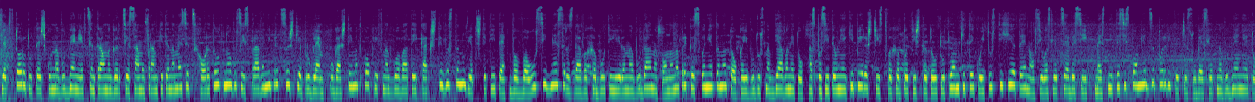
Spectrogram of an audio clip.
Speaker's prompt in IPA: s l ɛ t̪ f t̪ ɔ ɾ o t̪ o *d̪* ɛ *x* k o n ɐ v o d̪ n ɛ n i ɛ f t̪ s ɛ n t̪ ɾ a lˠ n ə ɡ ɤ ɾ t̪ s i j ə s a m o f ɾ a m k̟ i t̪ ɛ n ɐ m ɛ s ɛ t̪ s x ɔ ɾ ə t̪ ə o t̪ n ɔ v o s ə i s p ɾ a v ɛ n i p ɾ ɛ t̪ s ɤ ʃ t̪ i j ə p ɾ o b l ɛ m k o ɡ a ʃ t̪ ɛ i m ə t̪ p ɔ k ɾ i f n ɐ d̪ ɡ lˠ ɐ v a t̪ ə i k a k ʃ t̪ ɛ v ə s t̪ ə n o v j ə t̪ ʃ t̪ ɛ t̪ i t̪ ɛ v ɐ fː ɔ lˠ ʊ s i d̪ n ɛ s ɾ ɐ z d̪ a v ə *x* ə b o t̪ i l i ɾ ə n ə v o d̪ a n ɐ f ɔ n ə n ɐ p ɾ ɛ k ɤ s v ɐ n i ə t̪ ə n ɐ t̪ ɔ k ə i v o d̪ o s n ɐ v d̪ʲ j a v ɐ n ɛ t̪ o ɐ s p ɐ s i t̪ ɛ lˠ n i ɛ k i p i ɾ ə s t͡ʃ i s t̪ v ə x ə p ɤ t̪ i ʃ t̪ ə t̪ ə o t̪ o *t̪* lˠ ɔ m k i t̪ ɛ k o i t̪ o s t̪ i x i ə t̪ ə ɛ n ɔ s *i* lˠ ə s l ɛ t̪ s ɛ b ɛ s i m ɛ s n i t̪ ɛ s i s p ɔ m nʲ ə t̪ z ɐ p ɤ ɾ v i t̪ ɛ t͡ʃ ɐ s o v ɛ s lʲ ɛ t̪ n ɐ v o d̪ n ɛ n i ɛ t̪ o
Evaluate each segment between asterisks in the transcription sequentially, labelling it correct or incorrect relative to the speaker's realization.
incorrect: t̪, incorrect: ʃ, correct, correct, correct

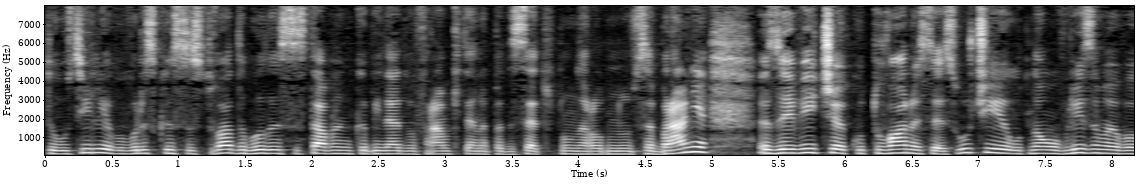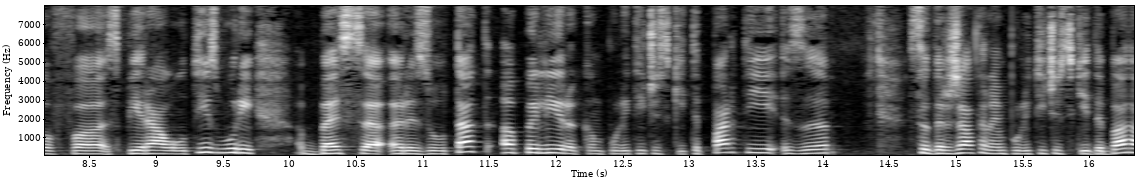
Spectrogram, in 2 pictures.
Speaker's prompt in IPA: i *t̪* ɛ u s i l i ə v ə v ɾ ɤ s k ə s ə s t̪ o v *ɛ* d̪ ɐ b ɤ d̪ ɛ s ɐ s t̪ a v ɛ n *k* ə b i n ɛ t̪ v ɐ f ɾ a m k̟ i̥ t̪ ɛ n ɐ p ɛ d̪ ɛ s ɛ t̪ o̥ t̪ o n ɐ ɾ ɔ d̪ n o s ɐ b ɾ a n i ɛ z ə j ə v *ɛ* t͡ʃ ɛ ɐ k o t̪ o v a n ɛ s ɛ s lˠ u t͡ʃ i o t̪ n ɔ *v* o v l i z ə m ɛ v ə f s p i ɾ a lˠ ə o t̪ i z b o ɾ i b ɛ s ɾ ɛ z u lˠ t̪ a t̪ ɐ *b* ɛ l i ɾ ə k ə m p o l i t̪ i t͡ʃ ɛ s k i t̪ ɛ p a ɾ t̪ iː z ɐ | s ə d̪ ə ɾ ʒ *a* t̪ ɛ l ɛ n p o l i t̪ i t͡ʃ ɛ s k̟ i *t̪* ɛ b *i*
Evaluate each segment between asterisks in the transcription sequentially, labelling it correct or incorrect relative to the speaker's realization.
correct, incorrect: a, correct, incorrect: i, correct, incorrect: p, correct, incorrect: d̪, incorrect: a

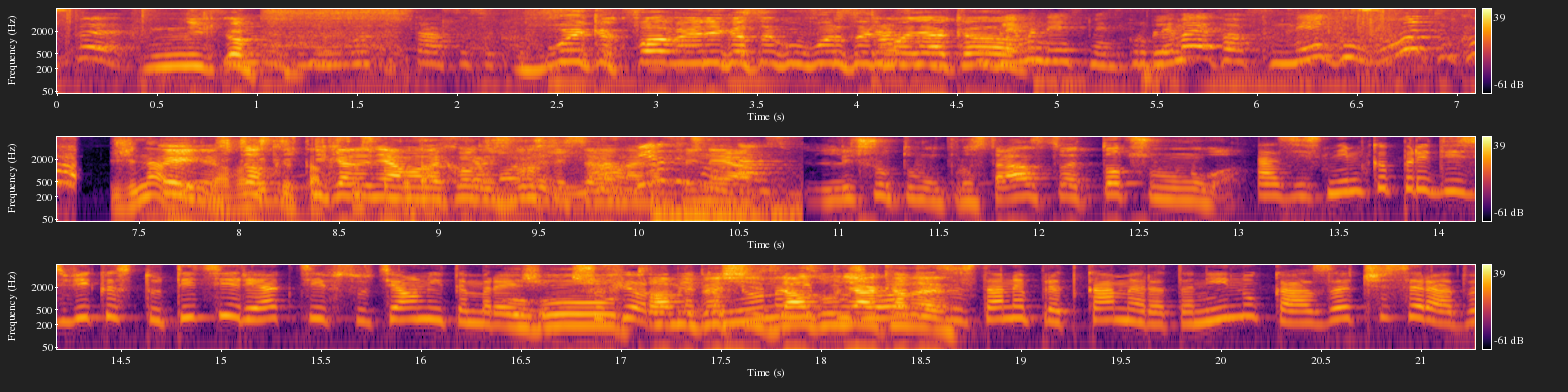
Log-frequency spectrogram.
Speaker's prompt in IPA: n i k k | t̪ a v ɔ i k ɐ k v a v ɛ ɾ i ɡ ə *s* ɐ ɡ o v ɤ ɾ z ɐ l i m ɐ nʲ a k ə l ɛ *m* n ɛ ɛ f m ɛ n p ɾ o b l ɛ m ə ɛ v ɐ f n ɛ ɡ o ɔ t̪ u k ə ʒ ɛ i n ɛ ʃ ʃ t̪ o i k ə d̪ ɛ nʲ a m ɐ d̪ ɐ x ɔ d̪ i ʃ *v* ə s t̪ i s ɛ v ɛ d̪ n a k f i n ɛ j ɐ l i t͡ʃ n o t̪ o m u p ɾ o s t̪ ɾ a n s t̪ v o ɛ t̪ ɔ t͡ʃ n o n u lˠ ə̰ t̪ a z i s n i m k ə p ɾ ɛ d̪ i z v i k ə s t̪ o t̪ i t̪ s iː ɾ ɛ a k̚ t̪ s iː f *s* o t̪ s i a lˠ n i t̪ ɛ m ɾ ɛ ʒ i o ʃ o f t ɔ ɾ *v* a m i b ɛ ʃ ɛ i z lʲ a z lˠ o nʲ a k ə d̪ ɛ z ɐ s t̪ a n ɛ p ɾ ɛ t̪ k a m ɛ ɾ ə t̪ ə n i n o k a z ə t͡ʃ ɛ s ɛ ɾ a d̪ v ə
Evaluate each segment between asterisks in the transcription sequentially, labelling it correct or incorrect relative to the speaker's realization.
correct, correct, correct, correct, correct

